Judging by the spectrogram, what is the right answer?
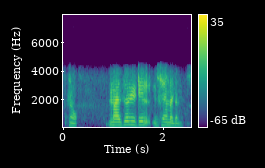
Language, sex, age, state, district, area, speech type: Marathi, female, 18-30, Maharashtra, Gondia, rural, conversation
